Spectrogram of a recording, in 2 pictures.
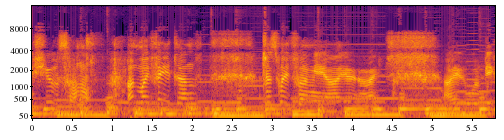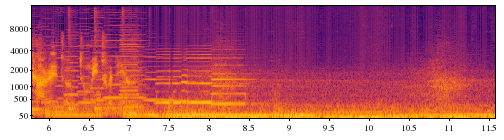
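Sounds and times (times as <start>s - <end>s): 
speech: 0.0s - 7.8s
old car engine rumbling while driving toward a town centre: 7.1s - 11.5s.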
